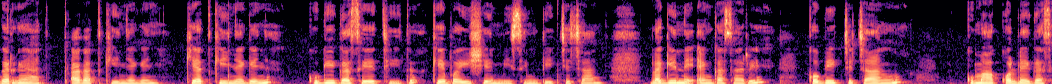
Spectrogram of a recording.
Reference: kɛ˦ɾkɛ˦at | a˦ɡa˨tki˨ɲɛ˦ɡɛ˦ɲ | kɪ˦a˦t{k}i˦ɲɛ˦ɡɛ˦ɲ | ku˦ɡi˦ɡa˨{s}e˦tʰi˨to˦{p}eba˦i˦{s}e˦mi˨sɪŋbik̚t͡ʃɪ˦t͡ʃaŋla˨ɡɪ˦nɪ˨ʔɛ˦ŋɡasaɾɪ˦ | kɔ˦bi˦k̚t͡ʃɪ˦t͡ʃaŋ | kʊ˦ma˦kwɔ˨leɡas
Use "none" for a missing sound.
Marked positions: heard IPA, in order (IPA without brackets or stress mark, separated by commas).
k, s, k, ʃ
